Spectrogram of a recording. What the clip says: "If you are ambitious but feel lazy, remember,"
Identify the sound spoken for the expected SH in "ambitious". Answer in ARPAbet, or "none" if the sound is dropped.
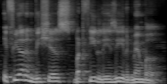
SH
